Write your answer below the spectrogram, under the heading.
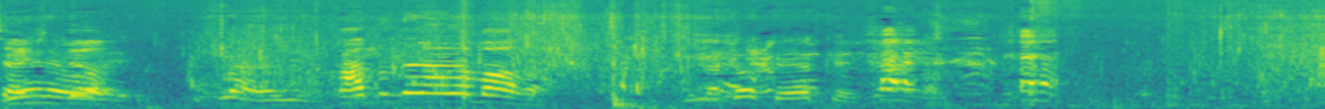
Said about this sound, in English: A traditional marsh Arab skiff, long, narrow and sharp-prowed and full of giggling children, is poled past us along the channel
